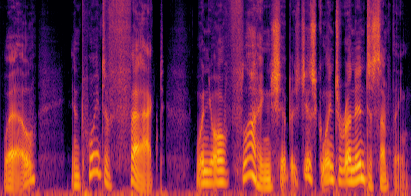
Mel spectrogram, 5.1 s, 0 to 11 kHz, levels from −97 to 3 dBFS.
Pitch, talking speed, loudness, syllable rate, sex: 150 Hz, 185 wpm, -18 LUFS, 4.5 syllables/s, male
